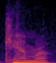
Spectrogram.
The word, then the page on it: camera: English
